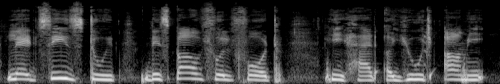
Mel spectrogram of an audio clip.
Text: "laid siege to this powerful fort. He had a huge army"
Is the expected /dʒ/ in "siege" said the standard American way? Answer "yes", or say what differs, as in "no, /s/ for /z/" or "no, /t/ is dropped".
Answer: no, /z/ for /dʒ/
